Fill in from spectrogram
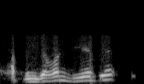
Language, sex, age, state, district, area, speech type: Bengali, male, 45-60, West Bengal, Darjeeling, rural, conversation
